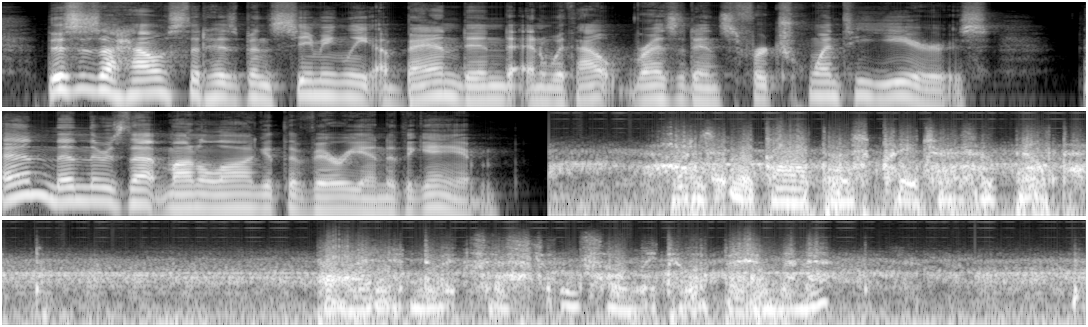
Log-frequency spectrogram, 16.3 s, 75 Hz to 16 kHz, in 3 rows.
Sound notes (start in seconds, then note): 8.8 female voice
